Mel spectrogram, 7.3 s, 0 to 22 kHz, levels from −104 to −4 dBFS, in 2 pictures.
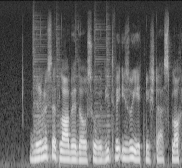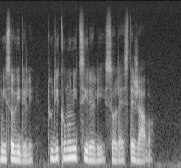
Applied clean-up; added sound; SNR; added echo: none; Guitar; 18 dB; none.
